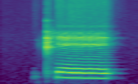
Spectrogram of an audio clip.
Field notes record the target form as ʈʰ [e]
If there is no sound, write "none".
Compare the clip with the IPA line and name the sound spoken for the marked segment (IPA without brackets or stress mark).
e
